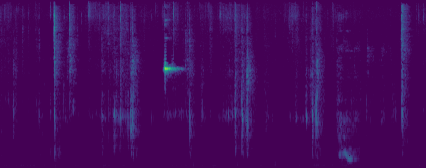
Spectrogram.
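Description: Close-miked eating sounds: a person chewing and crunching food from a seafood boil, with irregular wet mouth clicks. There is a brief high squeak about two and a half seconds in and a short low hum a little after five seconds.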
